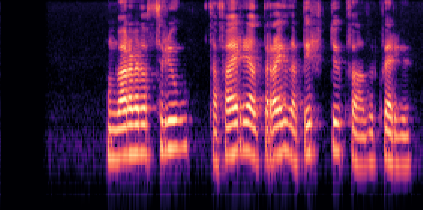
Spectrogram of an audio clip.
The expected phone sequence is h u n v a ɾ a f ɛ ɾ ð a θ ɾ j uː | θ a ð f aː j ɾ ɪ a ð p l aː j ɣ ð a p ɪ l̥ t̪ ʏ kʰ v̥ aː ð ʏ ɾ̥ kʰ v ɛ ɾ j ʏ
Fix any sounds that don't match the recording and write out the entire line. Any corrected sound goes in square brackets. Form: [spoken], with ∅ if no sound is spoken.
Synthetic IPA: h u n v a ɾ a [v] ɛ ɾ ð a θ ɾ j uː | θ a ð f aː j ɾ ɪ a ð p [ɾ] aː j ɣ ð a p ɪ [r̥] t̪ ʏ kʰ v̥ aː ð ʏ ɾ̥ kʰ v ɛ ɾ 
